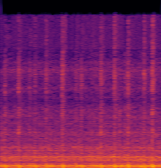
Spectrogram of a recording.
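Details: Used dirt bike inspected before purchase, started with choke: steady even idle with clean regular firing once clutch lever is pulled in, silencing the clutch rattle; no ticking or knocking from the top end, healthy.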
